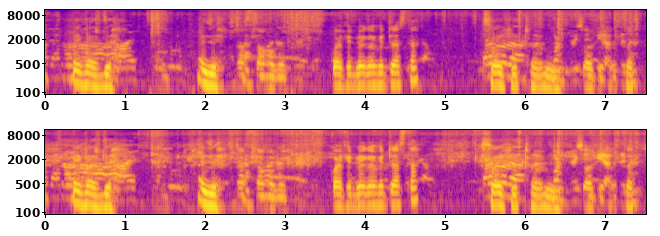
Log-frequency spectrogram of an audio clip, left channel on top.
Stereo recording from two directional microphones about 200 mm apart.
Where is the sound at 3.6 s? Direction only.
50° left (ahead or behind).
